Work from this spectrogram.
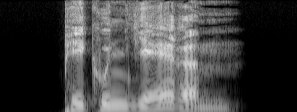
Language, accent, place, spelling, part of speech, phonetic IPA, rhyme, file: German, Germany, Berlin, pekuniärem, adjective, [pekuˈni̯ɛːʁəm], -ɛːʁəm, De-pekuniärem.ogg
- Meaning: strong dative masculine/neuter singular of pekuniär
